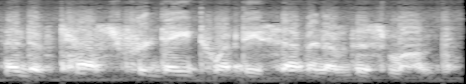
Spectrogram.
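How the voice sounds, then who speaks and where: A synthetic-sounding man's weather radio voice reading a scripted bulletin in a formal, measured, slightly rough announcer delivery over a radio broadcast. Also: lowish voice, very noisy.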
